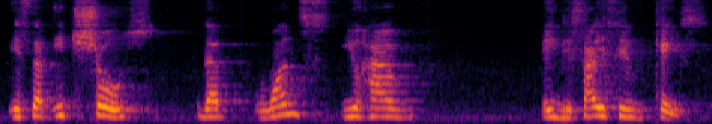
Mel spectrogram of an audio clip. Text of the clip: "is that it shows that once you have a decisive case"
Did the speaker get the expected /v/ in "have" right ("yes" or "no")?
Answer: yes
